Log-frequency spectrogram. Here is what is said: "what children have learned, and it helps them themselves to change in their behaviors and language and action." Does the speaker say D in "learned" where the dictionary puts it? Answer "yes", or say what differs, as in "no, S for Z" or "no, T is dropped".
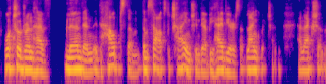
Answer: yes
